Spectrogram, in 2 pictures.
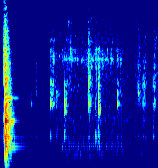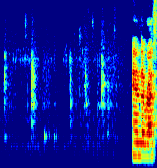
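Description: A spatula scrapes sauce from a plastic bowl.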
